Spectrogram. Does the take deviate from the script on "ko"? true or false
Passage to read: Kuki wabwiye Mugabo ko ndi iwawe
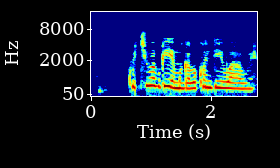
false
